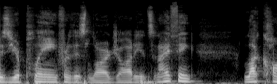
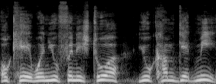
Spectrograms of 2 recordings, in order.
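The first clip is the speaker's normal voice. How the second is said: mock tour-guide voice, broken English, higher pitch; 9 semitones higher, 4 dB louder than usual. Retelling how a tour guide in a movie spoke to the hero: imitating a tour guide's broken english. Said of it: "this girl is like".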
